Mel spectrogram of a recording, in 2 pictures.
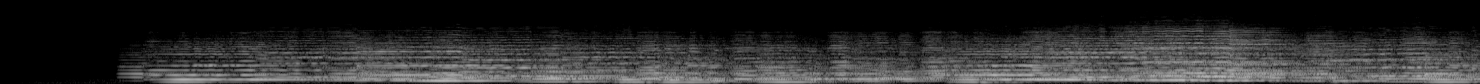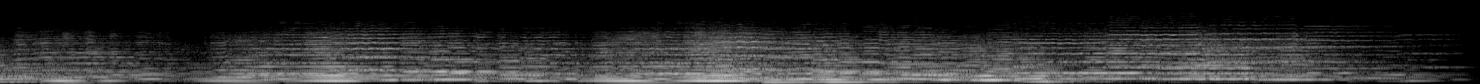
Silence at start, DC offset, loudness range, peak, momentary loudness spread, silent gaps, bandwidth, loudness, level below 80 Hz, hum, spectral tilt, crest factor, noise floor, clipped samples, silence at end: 1.2 s; under 0.1%; 7 LU; -8 dBFS; 11 LU; none; 10 kHz; -26 LUFS; -60 dBFS; none; -7 dB/octave; 18 dB; -76 dBFS; under 0.1%; 0.4 s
